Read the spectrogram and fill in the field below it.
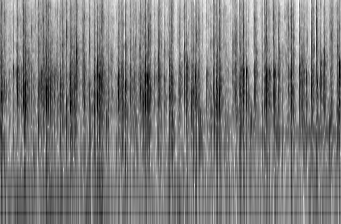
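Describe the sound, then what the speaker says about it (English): Close, loud round of applause for fighters from a small audience, sharp individual claps tumbling in a fast irregular rhythm that holds steady for several seconds with no talking. "let's definitely give them a round of applause for that"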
